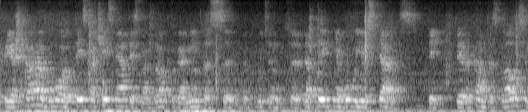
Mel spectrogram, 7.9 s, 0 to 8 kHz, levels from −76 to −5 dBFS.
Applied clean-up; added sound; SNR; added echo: none; none; none; none.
